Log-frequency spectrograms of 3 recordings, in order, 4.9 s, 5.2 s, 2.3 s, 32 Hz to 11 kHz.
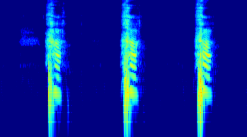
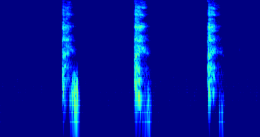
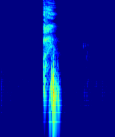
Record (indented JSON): {
  "exhalation_length": "4.9 s",
  "exhalation_amplitude": 12296,
  "exhalation_signal_mean_std_ratio": 0.32,
  "three_cough_length": "5.2 s",
  "three_cough_amplitude": 3180,
  "three_cough_signal_mean_std_ratio": 0.28,
  "cough_length": "2.3 s",
  "cough_amplitude": 8535,
  "cough_signal_mean_std_ratio": 0.22,
  "survey_phase": "beta (2021-08-13 to 2022-03-07)",
  "age": "18-44",
  "gender": "Female",
  "wearing_mask": "No",
  "symptom_none": true,
  "smoker_status": "Never smoked",
  "respiratory_condition_asthma": false,
  "respiratory_condition_other": false,
  "recruitment_source": "REACT",
  "submission_delay": "4 days",
  "covid_test_result": "Negative",
  "covid_test_method": "RT-qPCR",
  "influenza_a_test_result": "Negative",
  "influenza_b_test_result": "Negative"
}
